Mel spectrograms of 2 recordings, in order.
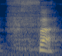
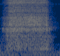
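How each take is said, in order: First: The f is followed by an extra vowel sound. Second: The f is said alone, with no vowel after. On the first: The speaker calls it wrong. "they may say f" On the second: The speaker calls it right. "Instead of saying f"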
